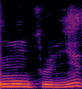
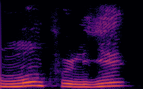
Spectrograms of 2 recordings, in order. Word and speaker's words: Montpellier: précisément alors petite précision montpellier on ne prononce pas le thé attention non eux liés non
